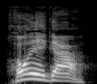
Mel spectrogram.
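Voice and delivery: loud furious yell of his name; angry shout. A narrator's reading. Laura yells angrily at her passed-out husband. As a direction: shout it, losing patience. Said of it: "Ihr Ton wurde lauter und wütend".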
